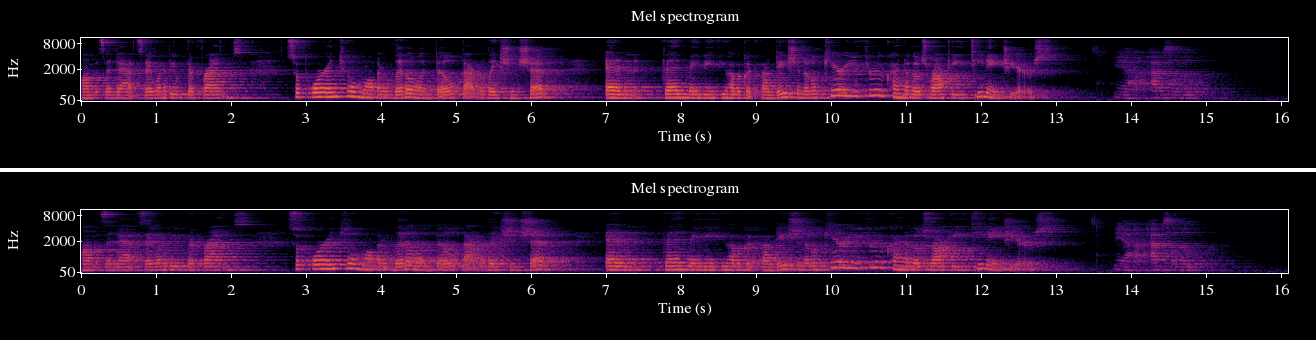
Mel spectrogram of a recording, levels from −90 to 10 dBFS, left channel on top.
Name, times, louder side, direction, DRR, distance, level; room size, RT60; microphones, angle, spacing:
voice 1, 0.0-6.2 7.0-7.4 7.8-12.9, left 4 dB, 60° left, 4 dB, 0.4 m, -30 dB
voice 2, 13.8-14.9, right 1 dB, 40° right, -3 dB, 1.6 m, -46 dB
9.1 x 4.2 x 6.9 m, 1.5 s
head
